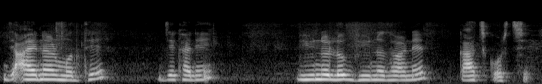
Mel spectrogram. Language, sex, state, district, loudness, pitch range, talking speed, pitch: Bengali, female, Tripura, West Tripura, -18 LUFS, 200-225 Hz, 100 wpm, 215 Hz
